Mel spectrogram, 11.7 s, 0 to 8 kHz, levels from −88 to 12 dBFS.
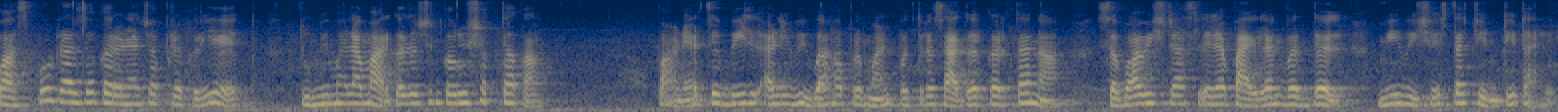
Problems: none marked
